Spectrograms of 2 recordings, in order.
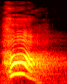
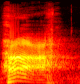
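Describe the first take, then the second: First: It is voiced in a light head register. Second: It is voiced in a full chest register. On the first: "And there's M two head" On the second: "There's M one chest"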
